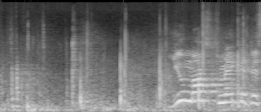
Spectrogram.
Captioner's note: footsteps entering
